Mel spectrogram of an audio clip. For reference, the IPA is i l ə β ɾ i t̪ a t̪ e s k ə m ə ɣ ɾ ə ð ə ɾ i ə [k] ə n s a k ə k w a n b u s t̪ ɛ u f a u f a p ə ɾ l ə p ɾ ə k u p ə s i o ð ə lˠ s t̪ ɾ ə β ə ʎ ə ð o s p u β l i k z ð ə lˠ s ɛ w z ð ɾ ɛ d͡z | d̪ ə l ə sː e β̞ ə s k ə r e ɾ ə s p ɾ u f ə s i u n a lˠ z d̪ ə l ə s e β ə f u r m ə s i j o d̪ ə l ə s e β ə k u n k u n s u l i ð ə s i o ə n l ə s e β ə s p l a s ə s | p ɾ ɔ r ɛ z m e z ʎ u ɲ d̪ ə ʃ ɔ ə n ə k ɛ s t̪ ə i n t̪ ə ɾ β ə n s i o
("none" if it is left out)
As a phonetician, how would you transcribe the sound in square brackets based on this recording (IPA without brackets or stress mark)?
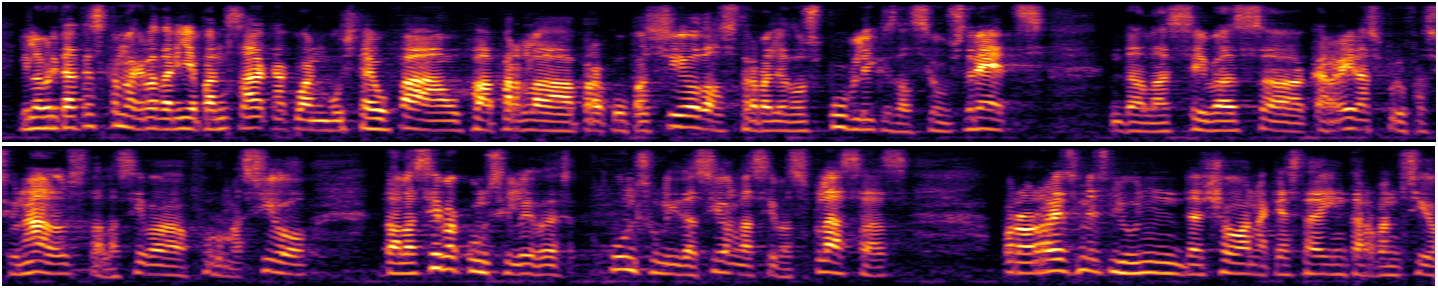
p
